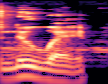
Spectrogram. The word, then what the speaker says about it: Neway: wrong the entire time is not coach news coach new way so excuse us for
